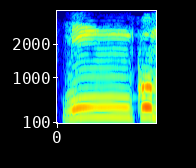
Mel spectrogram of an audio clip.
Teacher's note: أخفيت النون عند الكاف، بس الكاف حرف مرقق، يبقى أنا إيه هرقق الغنة نفسها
